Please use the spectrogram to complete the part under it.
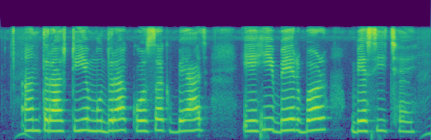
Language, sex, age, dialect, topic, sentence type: Maithili, female, 18-24, Bajjika, banking, statement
